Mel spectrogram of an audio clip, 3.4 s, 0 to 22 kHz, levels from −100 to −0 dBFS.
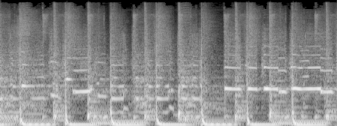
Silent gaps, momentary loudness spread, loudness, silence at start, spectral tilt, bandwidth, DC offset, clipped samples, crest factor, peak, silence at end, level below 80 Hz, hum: none; 4 LU; -12 LUFS; 0 s; -5 dB/octave; 20 kHz; under 0.1%; under 0.1%; 12 dB; 0 dBFS; 0 s; -16 dBFS; none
